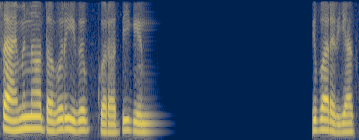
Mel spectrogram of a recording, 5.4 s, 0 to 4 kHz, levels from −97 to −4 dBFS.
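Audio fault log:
1.78–2.07 s, repeated packet loss (robotic sound): Right after "inatan koribe", four short holes, the longest about 38 ms, break up the audio, and about 100 ms goes missing in all. Each hole is patched by repeating the last fragment, so about 30% of this stretch is stand-in sound, heard as choppy. On a spectrogram, already capped at 4 kHz by the G.711 call path, the patches show as smeared, repeated bands with abrupt seams. The waveform shows small stutters.
2.17–4.71 s, long network dropout: About 2.5 s of audio never arrives, likely because the network stopped delivering packets. The receiver first extends the last sound as a fading buzz for roughly a third of a second, and then leaves about 2.15 s of silence. The audio resumes further on, with that stretch simply gone. The waveform goes flat after a short decaying tail. On a spectrogram the band-limited texture dissolves into a blank gap.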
